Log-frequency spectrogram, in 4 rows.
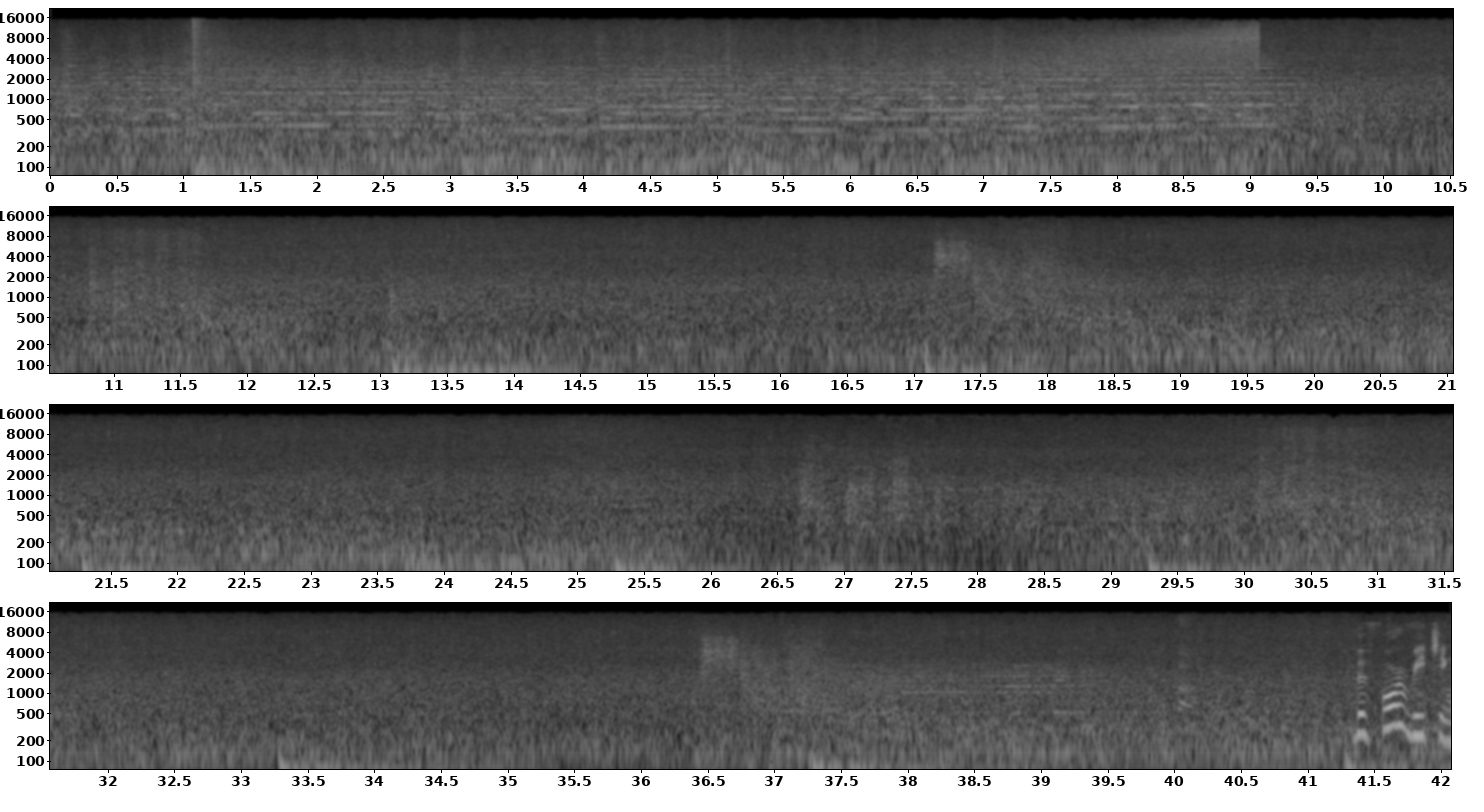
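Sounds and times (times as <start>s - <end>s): heavy rain hissing: 0.0s - 42.0s
low rumble: 8.9s - 32.4s, 36.2s - 42.0s.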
